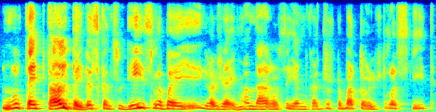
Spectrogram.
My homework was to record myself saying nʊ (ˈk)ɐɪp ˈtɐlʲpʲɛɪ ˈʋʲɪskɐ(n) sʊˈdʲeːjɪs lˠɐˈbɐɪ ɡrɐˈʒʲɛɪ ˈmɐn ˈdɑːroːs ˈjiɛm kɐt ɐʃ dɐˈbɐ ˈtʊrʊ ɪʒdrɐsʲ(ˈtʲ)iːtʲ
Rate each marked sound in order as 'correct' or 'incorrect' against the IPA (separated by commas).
incorrect, correct, incorrect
